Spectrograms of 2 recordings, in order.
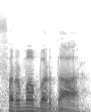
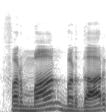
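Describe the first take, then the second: First: The first part ends without an n sound. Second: The first part ends with an n sound. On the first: The speaker calls it wrong. "ये Urdu linguistic के अंदर ये लफ्ज गलत है" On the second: The speaker calls it right. "फरमान बरदार का मतलब होता है फरमान उठाकर चलने वाला"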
